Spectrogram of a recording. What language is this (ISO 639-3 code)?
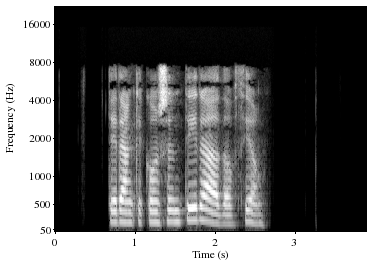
glg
